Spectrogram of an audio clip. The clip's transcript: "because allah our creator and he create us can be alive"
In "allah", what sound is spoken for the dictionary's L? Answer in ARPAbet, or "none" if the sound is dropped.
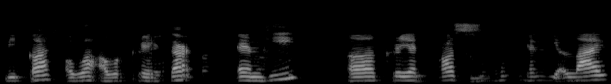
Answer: W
